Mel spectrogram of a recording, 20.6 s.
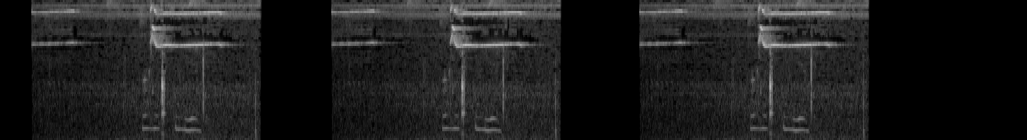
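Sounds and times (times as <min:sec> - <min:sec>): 
uiracu falto singing: 0:00.6 - 0:02.0, 0:02.8 - 0:04.7, 0:06.7 - 0:08.0, 0:08.8 - 0:10.8, 0:12.8 - 0:14.1, 0:15.0 - 0:16.9.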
